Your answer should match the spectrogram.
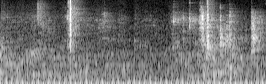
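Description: Near silence broken by one faint, sharp click about a quarter of the way in and faint rustling near the end: small handling noises as eyeglasses are put on.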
